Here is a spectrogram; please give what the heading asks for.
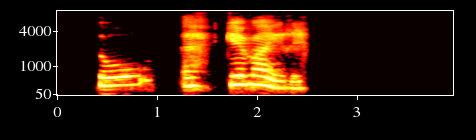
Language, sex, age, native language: Icelandic, male, 8, Icelandic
